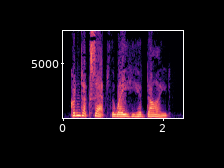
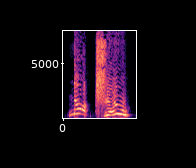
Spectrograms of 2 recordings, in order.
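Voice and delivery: very high incredulous scream; furious scream; 13 semitones higher, 5 dB louder than usual. A narrator's reading. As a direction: scream it in disbelief. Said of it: "screamed Balzano".

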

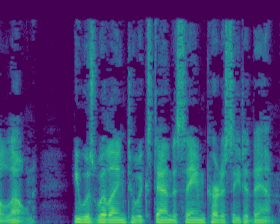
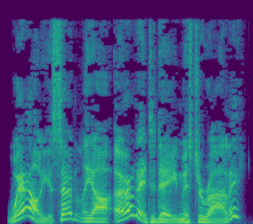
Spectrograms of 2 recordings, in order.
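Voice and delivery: higher-pitched, polite office manager; chirpy, deferential clerk; timid office manager; 5 semitones higher, 4 dB louder than usual. Acted. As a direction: greet a difficult employee in a higher voice.

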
